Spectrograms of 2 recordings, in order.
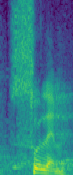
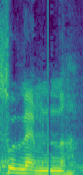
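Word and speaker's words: solemn: him and we have sulem so there is nothing like so lemon no the n is silent that's for the silent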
